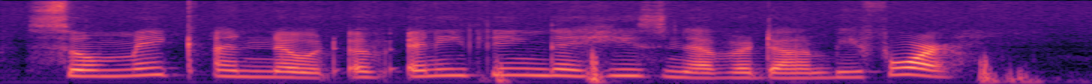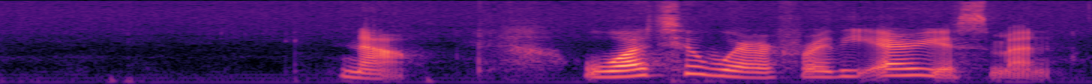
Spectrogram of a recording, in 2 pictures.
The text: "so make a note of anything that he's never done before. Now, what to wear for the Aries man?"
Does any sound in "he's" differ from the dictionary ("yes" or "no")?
no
